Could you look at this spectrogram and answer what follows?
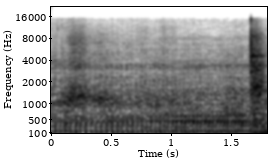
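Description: A motorcycle engine drones steadily and loudly up close while riding an off-road mountain road, with a brief rattle near the end.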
